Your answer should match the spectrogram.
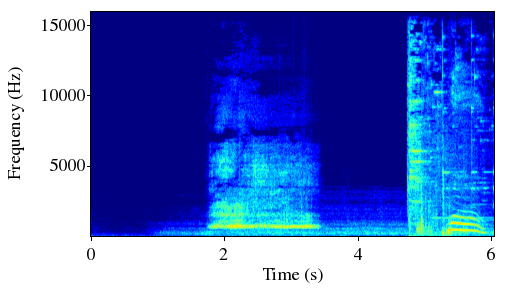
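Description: Movie sound effects: a dinosaur roar lasting about a second and a half, starting about two seconds in. Near the end a sudden crash with breaking glass as the Jeep is knocked over, followed by a short high scream that falls in pitch.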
